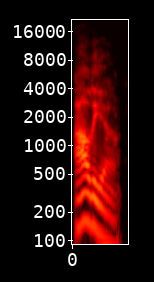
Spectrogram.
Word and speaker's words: Alia: Alia. Okay. – Alia. – Alia. Okay. Yeah. I was wondering if you're not alone in that. We've had a few Americans playing around with the pronunciation of it.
